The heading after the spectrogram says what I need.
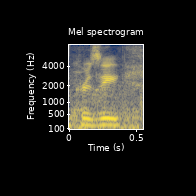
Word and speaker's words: Cruz: pronounce it just no so just think about is cruising in a car and then just put a long e at the end so Rachel cruy um I've been with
